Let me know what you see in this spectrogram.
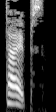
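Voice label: "types", English, British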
